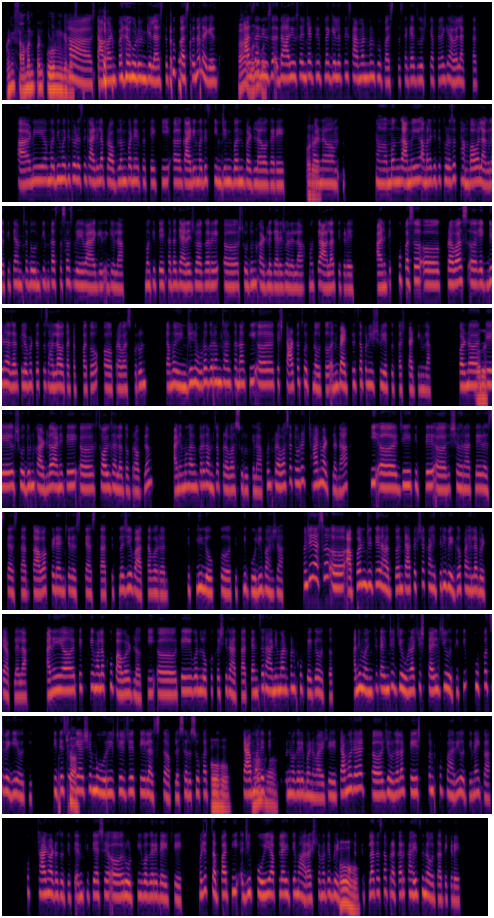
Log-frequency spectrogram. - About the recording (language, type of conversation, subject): Marathi, podcast, प्रवासातला एखादा खास क्षण कोणता होता?
- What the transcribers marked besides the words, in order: chuckle; laughing while speaking: "उडून गेलं असतं"; laugh; surprised: "इंजिन एवढं गरम झालं ना"; in English: "इव्हन"; in Hindi: "सरसो का"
